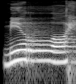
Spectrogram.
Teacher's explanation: Nun sukun berjumpa dengan ra, maka huruf nunnya tidak terasa lagi bunyinya karena telah tergabung kepada huruf ra. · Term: idgham bila gunnah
